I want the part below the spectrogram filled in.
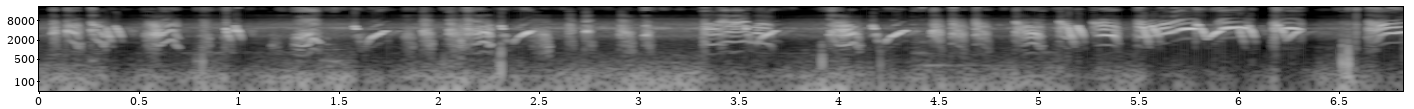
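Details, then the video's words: Bar-winged prinia (ciblek kristal) in lively kejepit song, played to lure birds and get other prinias singing: sharp high chirps and arched whistles, busier and looping toward the end. "suara burung ciblek kristal gacor, ciblek kejepit untuk pikat dan pancingan ciblek bahan agar bunyi"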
